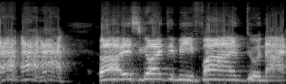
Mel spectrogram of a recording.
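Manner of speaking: unhurried, leisurely, slow, with drawn-out laugh. Acting out the Emperor on his throne with buddies: Emperor voice. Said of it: "I don't know why the Emperor sounds like".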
